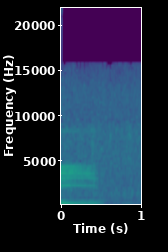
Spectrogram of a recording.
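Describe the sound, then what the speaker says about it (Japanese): A heavy downpour sound effect from Momotaro Dentetsu World, marking torrential rain over Kuala Lumpur, plays as a brief loud burst of tonal game jingle and splashing rain that fades within a second. "クアラルンプールに豪雨が降り注ぐってこと。"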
